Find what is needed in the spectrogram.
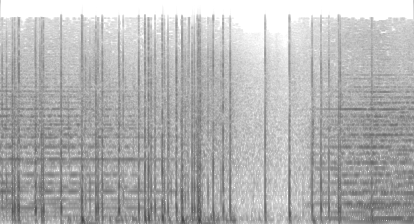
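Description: Fireworks bursting and crackling in rapid, irregular pops over music. About halfway through the music drops out briefly, leaving only the pops, then returns with a deep bass.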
